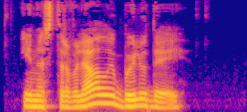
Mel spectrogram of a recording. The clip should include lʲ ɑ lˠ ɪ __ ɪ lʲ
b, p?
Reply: b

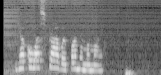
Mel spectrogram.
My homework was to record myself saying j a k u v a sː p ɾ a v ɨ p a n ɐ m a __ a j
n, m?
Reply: m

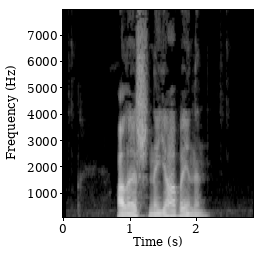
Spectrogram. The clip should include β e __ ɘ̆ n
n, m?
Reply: n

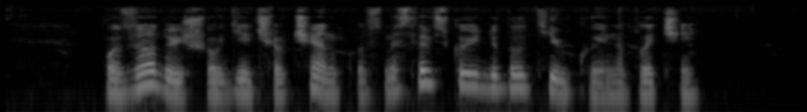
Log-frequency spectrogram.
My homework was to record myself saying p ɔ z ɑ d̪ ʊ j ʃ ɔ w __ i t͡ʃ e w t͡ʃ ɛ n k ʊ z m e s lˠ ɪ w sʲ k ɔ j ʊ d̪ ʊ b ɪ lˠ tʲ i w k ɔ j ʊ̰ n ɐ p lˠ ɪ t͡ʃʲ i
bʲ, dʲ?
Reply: dʲ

